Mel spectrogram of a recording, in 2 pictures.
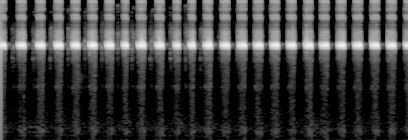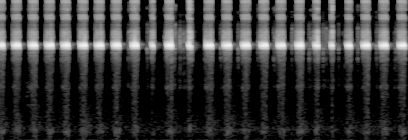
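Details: Cricket heard at night, chirping loudly: a relentless train of piercing, short pulses around four each second, evenly spaced, nothing else audible.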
